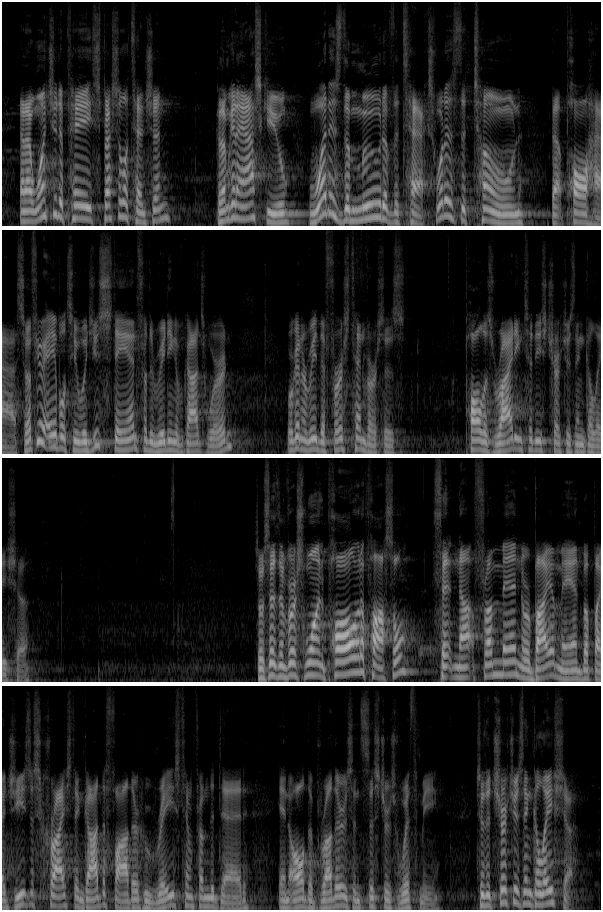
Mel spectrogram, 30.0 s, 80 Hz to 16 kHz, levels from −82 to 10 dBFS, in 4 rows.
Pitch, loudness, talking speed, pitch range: 145 Hz, -29 LUFS, 205 wpm, 125-180 Hz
